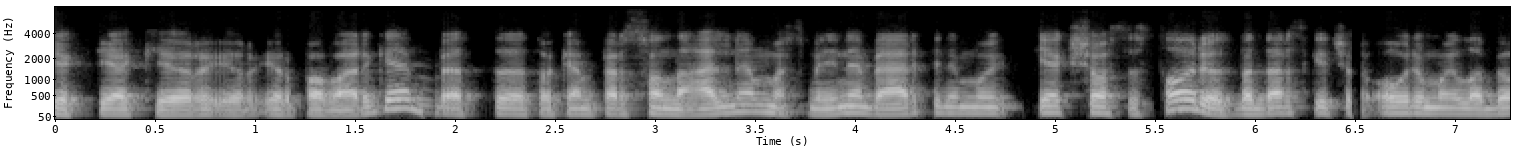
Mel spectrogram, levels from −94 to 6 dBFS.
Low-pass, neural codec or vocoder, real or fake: 7.2 kHz; none; real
